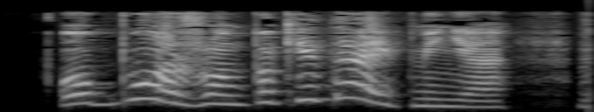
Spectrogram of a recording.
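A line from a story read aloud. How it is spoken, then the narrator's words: Shrill squeal. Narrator (Russian): взвизгнула мисс Ларк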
